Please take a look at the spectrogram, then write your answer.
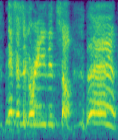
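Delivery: high, loud offended squeal; shrieking indignation, half laughing; outraged J D Vance. Retold or imitated. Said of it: "J D Vance was like".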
